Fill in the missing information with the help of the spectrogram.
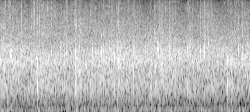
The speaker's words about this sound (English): Can I get a hand clap of that? Amen.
